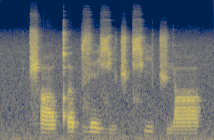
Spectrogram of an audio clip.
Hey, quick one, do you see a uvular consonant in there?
yes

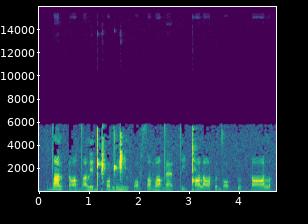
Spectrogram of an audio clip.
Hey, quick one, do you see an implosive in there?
no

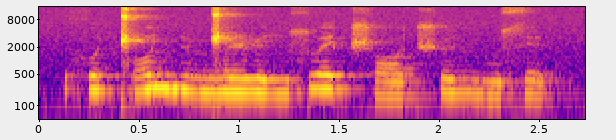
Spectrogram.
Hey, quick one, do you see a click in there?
yes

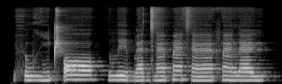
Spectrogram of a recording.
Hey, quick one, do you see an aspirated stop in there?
no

